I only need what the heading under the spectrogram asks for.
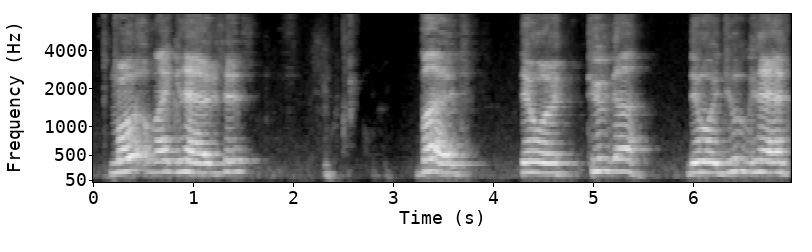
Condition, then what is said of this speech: Cerebral palsy. It means I have speech impairments.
